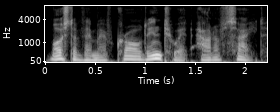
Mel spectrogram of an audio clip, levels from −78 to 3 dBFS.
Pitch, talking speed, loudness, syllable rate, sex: 105 Hz, 270 wpm, -19 LUFS, 5.9 syllables/s, male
